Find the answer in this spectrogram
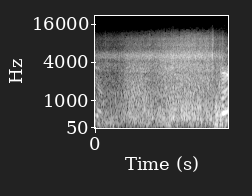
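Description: Sea surf breaking and washing against a rocky shore, a rushing sound that builds from about half a second in, with wind on the microphone.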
